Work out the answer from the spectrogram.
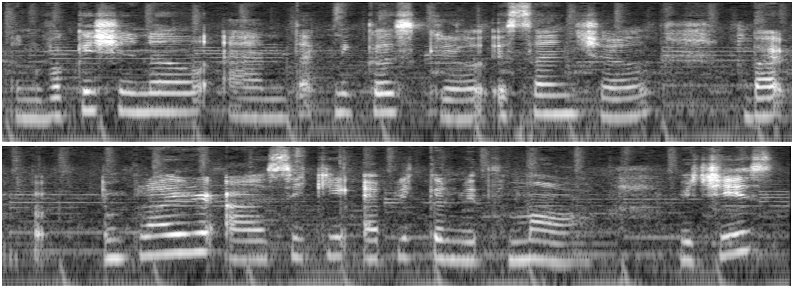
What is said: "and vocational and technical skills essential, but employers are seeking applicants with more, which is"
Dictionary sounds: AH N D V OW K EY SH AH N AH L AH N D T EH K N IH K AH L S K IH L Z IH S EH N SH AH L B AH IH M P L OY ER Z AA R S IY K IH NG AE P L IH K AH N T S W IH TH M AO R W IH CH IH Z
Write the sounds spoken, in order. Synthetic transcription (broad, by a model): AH N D V OW K EY SH AH N AH L AH N D T EH K N IH K AH L S K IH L IH S EH N SH AH L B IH M P L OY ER AA R S IY K IH NG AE P L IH K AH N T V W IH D M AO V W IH CH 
